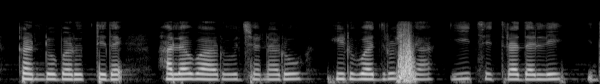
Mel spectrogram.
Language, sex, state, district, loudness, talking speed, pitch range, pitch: Kannada, female, Karnataka, Raichur, -19 LUFS, 90 wpm, 235-245 Hz, 240 Hz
